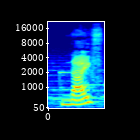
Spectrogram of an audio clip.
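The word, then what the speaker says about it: knife: का प्रदर्शन करते हैं नाइफ में क तो साइकोलॉजी में प उच्चारण रहित होता है मैं खुश किस्मत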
